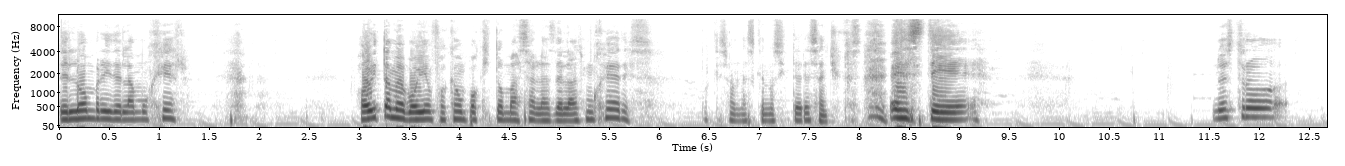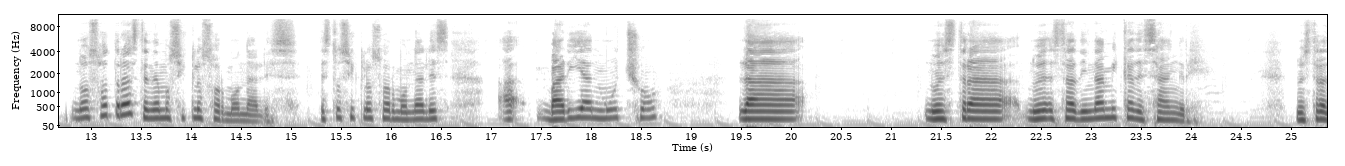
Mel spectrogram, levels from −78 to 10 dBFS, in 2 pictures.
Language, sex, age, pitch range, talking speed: Spanish, male, 30-49, 150-195 Hz, 105 wpm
